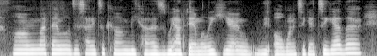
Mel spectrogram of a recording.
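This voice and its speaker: In a Spanish accent, a woman talks at a fairly quick pace with a dark, mellow tone and monotone, flat intonation, captured in a very clean recording against a silent background. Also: very even loudness. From Dominican Republic. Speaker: student interviewee. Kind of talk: class project interview.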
